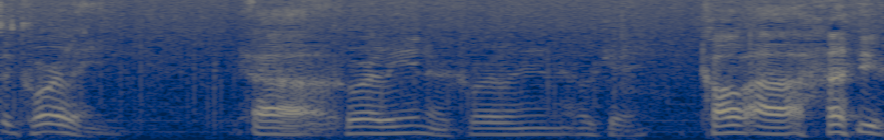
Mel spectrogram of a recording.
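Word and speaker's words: Colerne: Well, how do you pronounce it? Corleen.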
